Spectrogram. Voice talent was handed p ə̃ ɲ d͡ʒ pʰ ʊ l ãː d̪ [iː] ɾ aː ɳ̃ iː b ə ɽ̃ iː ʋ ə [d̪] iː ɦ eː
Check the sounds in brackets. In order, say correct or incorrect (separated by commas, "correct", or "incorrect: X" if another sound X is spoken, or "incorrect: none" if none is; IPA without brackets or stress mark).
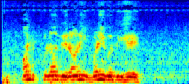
correct, correct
